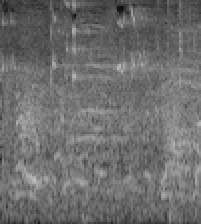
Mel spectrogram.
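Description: Basketball game in play in an arena: the ball bouncing on the hardwood court, with short high squeaks and voices echoing in the hall.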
